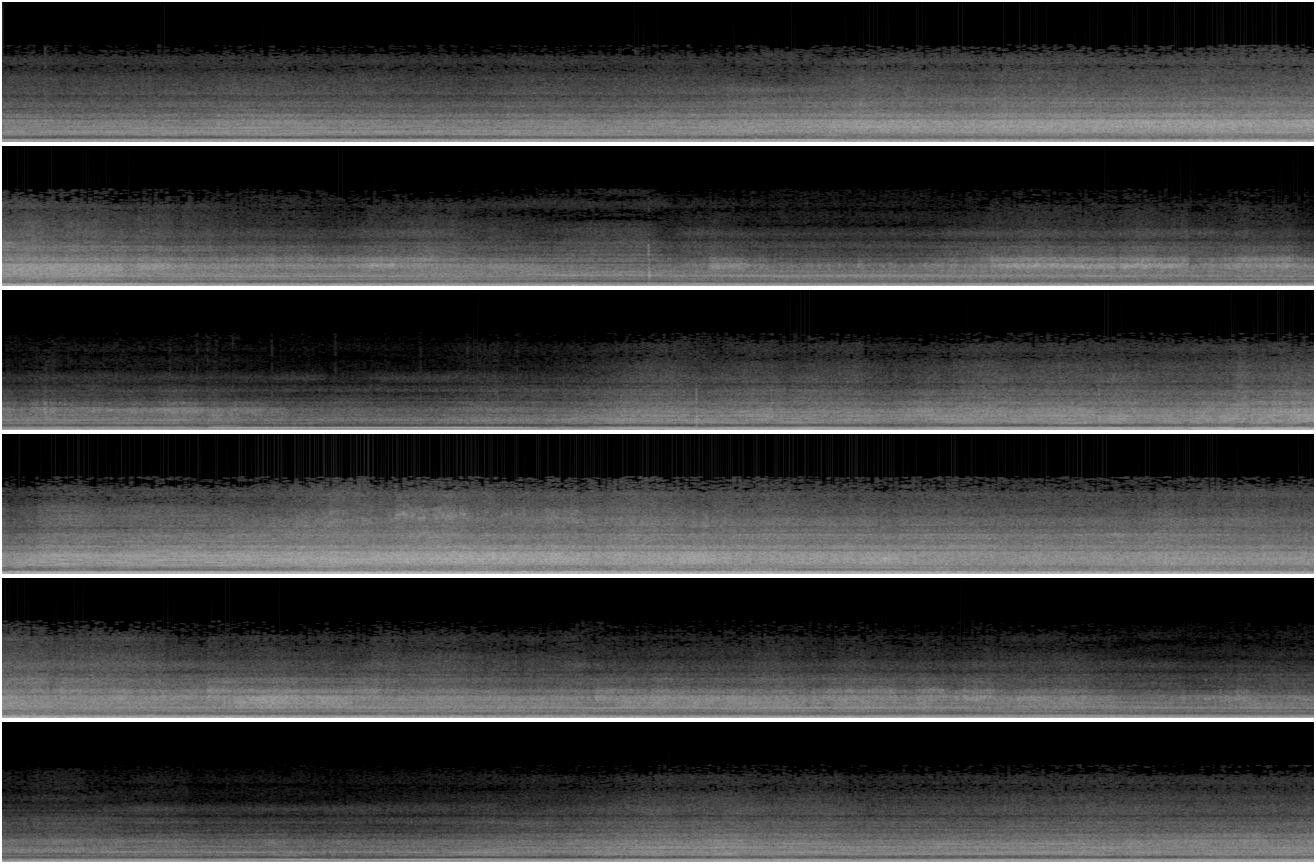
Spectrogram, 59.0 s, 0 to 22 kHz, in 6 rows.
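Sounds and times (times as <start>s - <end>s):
snowmobile engine running: 0.0s - 59.0s.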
